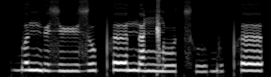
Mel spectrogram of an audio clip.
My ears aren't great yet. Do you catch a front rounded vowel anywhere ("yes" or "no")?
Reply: yes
